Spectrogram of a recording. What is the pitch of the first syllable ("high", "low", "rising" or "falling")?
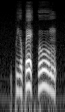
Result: low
